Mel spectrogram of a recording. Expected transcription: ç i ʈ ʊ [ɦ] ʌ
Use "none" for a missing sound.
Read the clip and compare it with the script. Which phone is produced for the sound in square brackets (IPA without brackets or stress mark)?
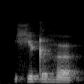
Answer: ɦ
